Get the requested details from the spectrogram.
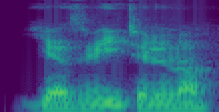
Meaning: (adverb) sarcastically, caustically; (adjective) short neuter singular of язви́тельный (jazvítelʹnyj)
- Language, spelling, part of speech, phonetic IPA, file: Russian, язвительно, adverb / adjective, [(j)ɪzˈvʲitʲɪlʲnə], Ru-язвительно.ogg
